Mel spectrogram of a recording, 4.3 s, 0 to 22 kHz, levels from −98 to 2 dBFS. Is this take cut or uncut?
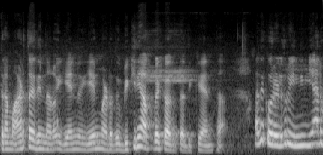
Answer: uncut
